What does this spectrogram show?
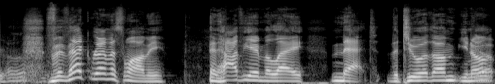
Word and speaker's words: Milei: Javier Milei. Yeah, Javier Milei. Okay. Yeah. So Vivek Ramaswamy and Javier Milei. Damn, you're just throwing all the tough ones today, huh? Vivek Ramaswamy and Javier Milei met.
